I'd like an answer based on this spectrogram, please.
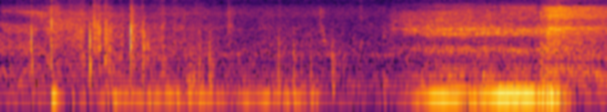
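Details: Pit bull named Spencer snoring while asleep: a few faint sharp clicks early, then a low, rough, raspy drawn-out snore swelling loudly through the second half before fading.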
